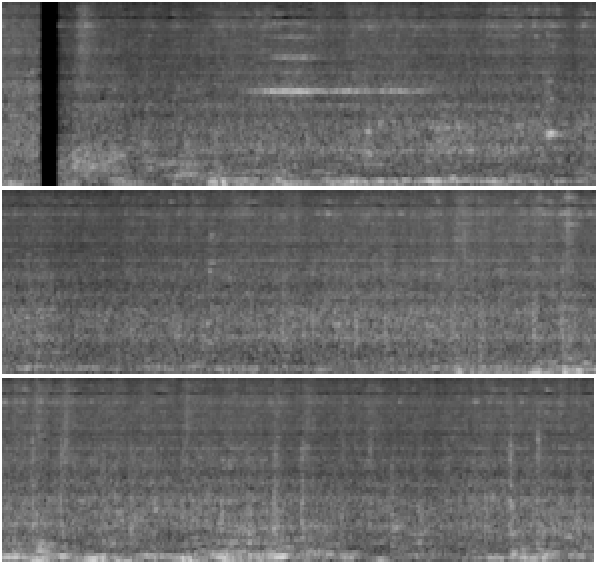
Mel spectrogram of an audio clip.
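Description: Alishan Forest Railway train running on its narrow-gauge mountain line, the carriage wheels rumbling and clattering steadily over the rails. A short, high wheel squeal sounds about two seconds in.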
